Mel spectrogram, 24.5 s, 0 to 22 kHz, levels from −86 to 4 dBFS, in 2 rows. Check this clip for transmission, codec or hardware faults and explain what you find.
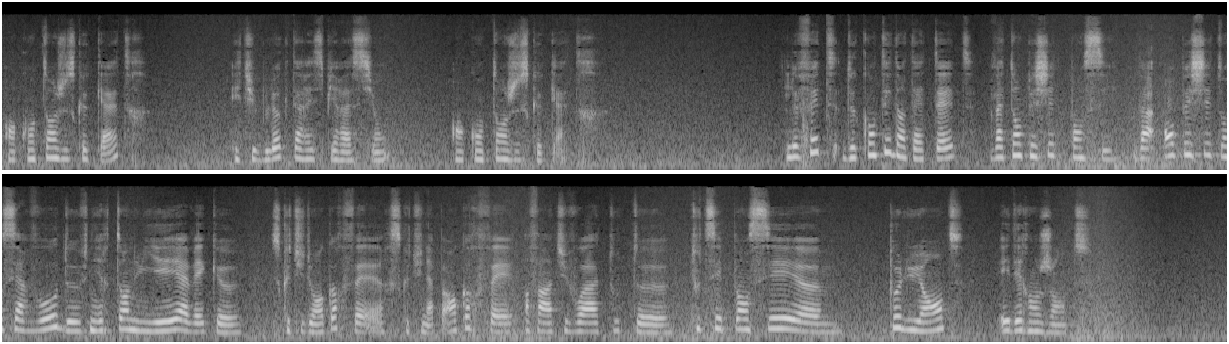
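No transmission, codec or hardware faults can be heard in the speech, and the only thing beneath it is background noise from the room itself, sitting about 15 dB below the voice, which belongs to the recording rather than to the system.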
